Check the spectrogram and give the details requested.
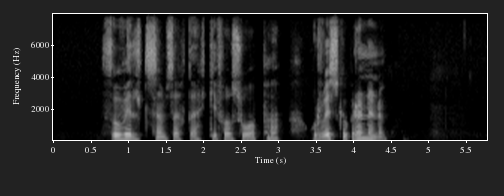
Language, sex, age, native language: Icelandic, male, 18-19, Icelandic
